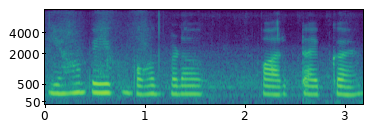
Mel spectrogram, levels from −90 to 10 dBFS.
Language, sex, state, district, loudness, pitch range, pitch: Hindi, female, Haryana, Jhajjar, -16 LUFS, 215-250 Hz, 225 Hz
